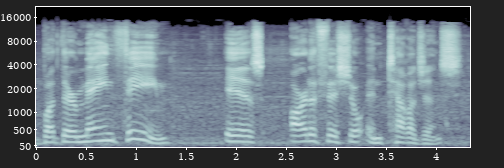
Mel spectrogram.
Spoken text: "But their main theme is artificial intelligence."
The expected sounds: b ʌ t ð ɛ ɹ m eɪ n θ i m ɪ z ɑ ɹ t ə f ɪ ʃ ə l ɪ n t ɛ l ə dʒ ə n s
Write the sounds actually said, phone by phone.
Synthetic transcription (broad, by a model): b ʌ t ð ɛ ɹ m eɪ n θ i m ɪ z ɑ ɹ t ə f ɪ ʃ l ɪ n t ɛ l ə dʒ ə n s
